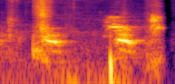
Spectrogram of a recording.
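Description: A Cane Corso puppy on a farm gives a couple of short, soft yips and whimpers, close and fairly quiet, with a faint voice nearby.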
